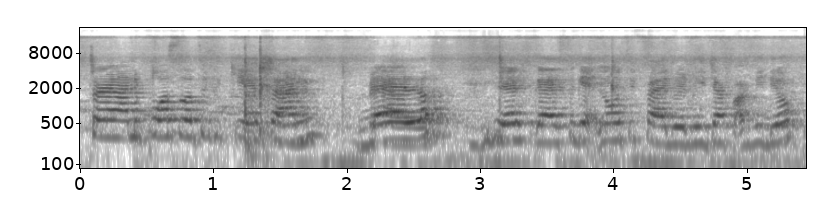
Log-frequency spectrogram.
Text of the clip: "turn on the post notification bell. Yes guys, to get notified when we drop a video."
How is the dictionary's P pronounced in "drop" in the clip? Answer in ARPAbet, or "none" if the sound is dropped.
F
